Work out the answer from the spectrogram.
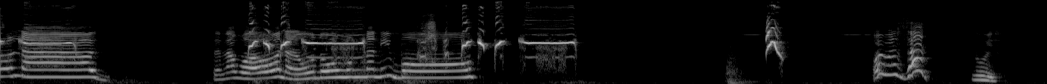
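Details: Cockatiel being woken up: long drawn wavering calls, then short rising chirps and scratchy squawks in separate bursts with pauses, a person speaking nearby.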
